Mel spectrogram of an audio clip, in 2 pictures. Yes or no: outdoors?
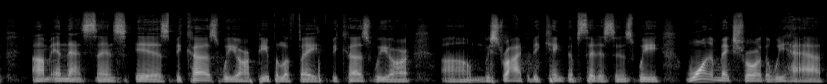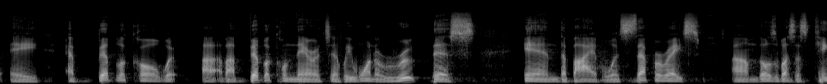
no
